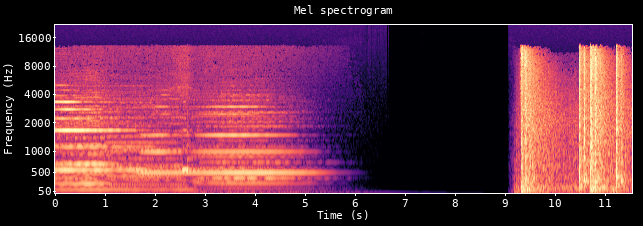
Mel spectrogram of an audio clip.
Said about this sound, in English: Fireworks in Norway on May 17th. It's Norway's National Day.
